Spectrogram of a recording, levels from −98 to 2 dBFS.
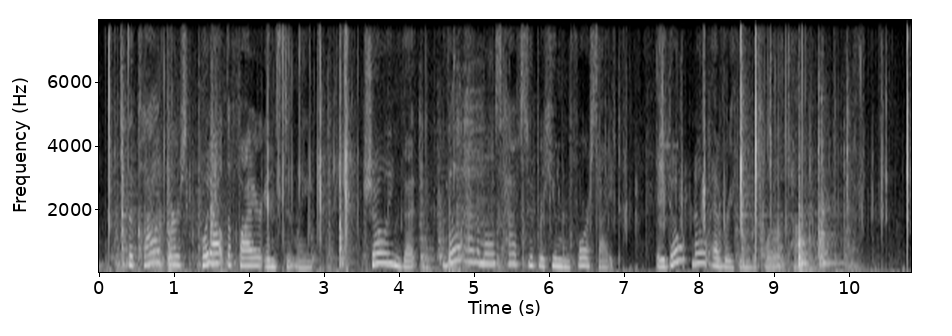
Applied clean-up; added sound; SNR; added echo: none; Crack + Door; 4 dB; none.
